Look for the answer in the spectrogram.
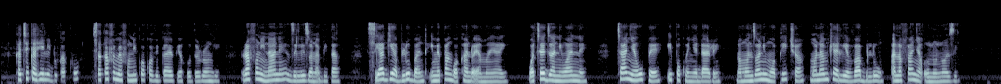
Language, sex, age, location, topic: Swahili, female, 18-24, Nairobi, finance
